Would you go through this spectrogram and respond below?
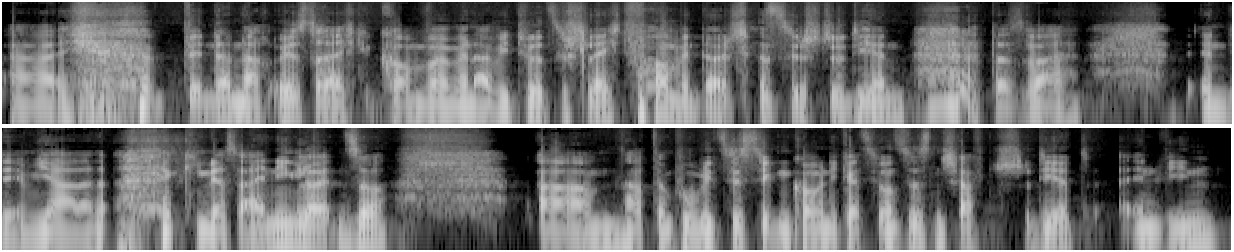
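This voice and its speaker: A man's voice: medium pitch, fairly even intonation, brisk, vocal fry, fairly bright tone, no echo. A man in his thirties from Germany, talking casually as a podcast guest, with many fillers and restarts. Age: 30s. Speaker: podcast guest, company founder. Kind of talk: casual interview talk.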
